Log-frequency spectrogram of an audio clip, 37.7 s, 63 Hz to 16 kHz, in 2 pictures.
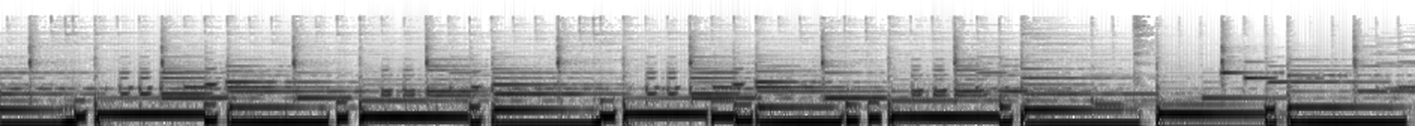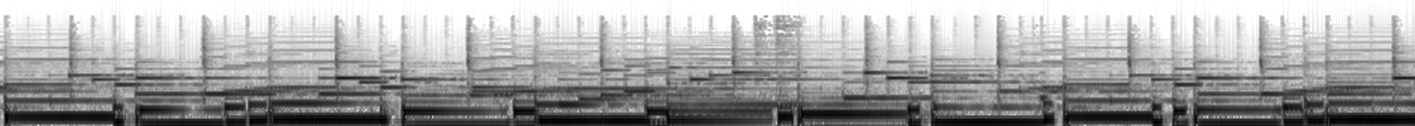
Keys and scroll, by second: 0.0-2.4 alt+super+space, 1.1 space, 1.6-2.4 space, 2.6 space, 2.6 space, 3.2 alt+super+space, 4.4 space, 4.9 space, 5.8 space, 6.3 alt+super+space, 6.4 alt+super+space, 6.6-7.1 alt+super+space, 8.8 space, 10.9-11.8 typing, 15.0 shift+super+F2, 16.1 space, 29.8 super+g, 30.2-31.6 typing, 30.7 super+space, 31.1 super+space, 34.8 space, 35.3 alt+super+space, 35.4-35.9 alt+super+space, 36.6 space, 37.1 alt+super+space, 37.2 alt+super+space.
